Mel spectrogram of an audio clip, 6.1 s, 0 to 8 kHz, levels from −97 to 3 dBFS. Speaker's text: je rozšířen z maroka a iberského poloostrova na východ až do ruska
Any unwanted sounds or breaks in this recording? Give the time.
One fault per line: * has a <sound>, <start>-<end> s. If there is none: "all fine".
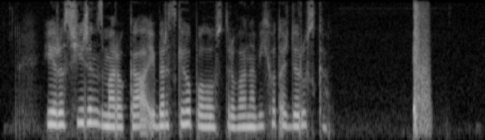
* has a cough, 5.2-5.4 s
